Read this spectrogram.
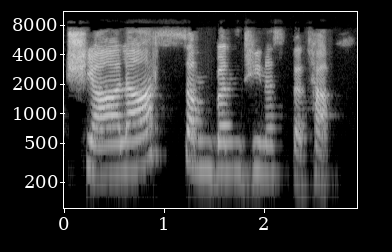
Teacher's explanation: While chanting together, it becomes a sandhi. Instead of the visarga, we get a s, extra s there.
